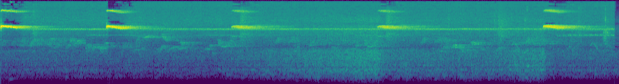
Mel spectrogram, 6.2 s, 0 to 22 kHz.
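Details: Black-backed kingfisher, the tiny oriental dwarf kingfisher, in Kaeng Krachan, Phetchaburi, Thailand, in 2025; five sharp, piercing high notes at uneven intervals of one to one and a half seconds against a constant thin buzzing tone.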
